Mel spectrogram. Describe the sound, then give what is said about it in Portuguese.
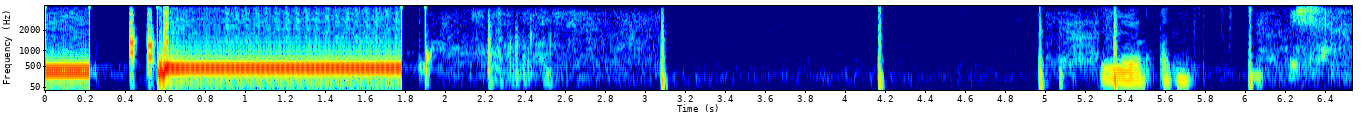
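A telephone tone during a call transfer: a short beep, then a steady, sustained tone of just over a second, followed by scattered faint clicks and a few brief soft sounds on the line. “eu já vou transferir a ligação para o controle de qualidade, tá? Tá ok. Transferência.”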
